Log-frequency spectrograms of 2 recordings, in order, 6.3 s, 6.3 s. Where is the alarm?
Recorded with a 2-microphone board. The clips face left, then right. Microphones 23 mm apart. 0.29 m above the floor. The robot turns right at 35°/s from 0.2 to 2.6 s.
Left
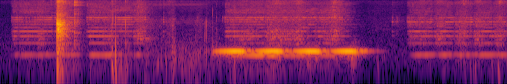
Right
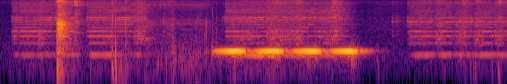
55° right (ahead or behind), 1.3 m.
